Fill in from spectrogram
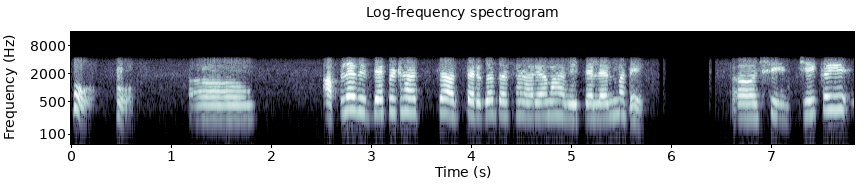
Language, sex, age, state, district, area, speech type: Marathi, female, 45-60, Maharashtra, Nanded, urban, conversation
